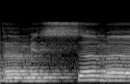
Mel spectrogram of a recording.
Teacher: خلقن ام اور السما ملا دیں گے، ام السما زیر کے ساتھ ادغام شمسی ہوگا، الف لام نہیں پڑھیں گے۔ ما میں مد متصل ہے، الف مدہ کے بعد حمزہ آنے کی وجہ سے وقف کریں گے تو حمزہ ساکن جھٹکے سے پڑھا جائے گا، تو یہ مد عارض سکون، مد وقفی، مد متصل اور ام السما وقف کر دیا، ملائیں گے تو حمزہ پر پیش معروف طریقے سے پڑھیں گے۔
